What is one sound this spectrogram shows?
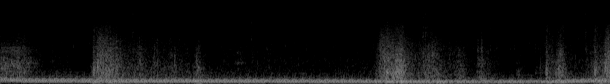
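Tyres crunch and rumble over dirt and rocks.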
